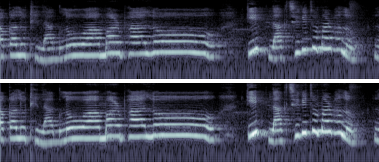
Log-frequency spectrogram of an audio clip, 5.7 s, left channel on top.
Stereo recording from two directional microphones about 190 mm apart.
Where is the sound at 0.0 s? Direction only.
45° right (ahead or behind).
